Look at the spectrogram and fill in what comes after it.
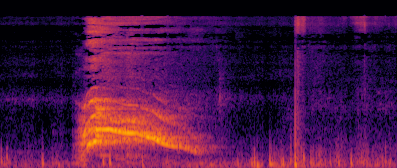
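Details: Pug worked up after bath time, getting crazy when wet. A single drawn-out howling whine lasting over a second. It starts fairly high and slides steadily downward, followed by quiet snuffles and a sharp click.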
